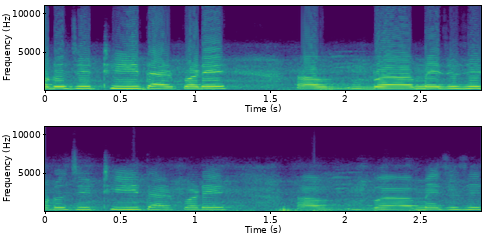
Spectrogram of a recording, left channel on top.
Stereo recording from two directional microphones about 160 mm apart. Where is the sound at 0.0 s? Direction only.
15° left (ahead or behind).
